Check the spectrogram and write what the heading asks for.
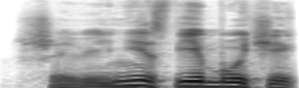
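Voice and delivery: high-pitched angry cry; yelled insult. A narrator's reading. Girl curses the druid, yelling. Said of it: "крикнула девушка".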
